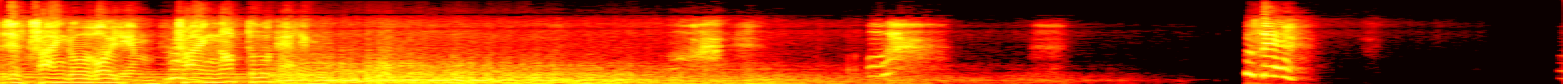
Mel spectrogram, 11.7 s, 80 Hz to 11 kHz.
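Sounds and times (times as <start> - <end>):
speech: 0.0 - 2.8
deep rolling rumble of thunder: 0.0 - 8.9.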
